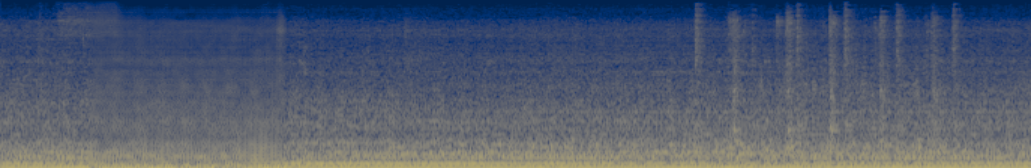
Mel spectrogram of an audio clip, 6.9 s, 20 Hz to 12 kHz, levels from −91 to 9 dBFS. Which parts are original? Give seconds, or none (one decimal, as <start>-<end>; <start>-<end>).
0.0-0.6; 1.9-6.9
